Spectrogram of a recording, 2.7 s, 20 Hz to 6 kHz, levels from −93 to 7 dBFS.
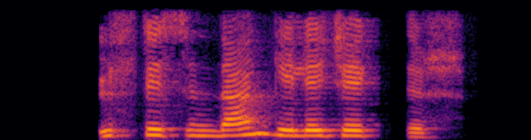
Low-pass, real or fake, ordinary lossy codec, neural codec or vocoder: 5.4 kHz; real; AAC, 48 kbps; none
